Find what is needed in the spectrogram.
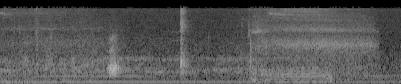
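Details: Adult woman asleep in bed, recorded by her husband: a single drawn-out snore on inhalation, steady hum and a couple of knocks in the room; snoring.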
